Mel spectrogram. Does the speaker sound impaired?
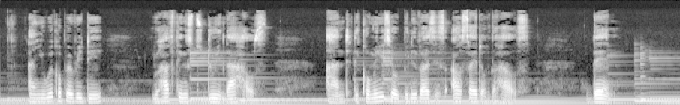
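No.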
